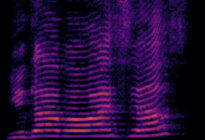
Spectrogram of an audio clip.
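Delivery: slow, loud, slurred Southern question; slurred Southern accent. A narrator's reading. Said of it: "his words slurred like he'd had trouble".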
